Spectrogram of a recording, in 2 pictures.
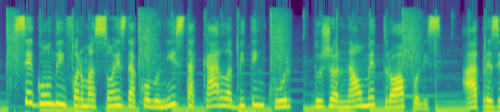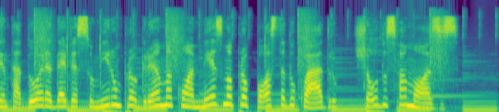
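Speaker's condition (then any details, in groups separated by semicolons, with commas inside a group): No condition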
